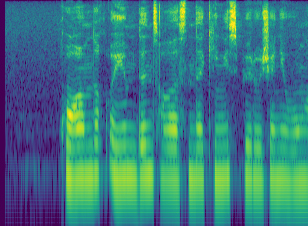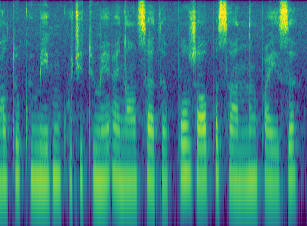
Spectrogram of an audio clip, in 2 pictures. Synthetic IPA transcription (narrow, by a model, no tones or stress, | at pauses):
qʰo̞ʁɑmd̪əqʊjəmd̪ɪnsɑlˠɑsənd̪ɑkʲʰe̞ŋe̞sbe̞ɾuʒæne̞wo̞ɴɑlˠt̪ukʲʰɵme̞ɡʲɪŋkʲʰɵɾse̞t̪ume̞ʔɑjnɑlˠəsɑd̪əb̥ʊlˠʒɑlˠpəsɑnəːəɴpʰɑjəzə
